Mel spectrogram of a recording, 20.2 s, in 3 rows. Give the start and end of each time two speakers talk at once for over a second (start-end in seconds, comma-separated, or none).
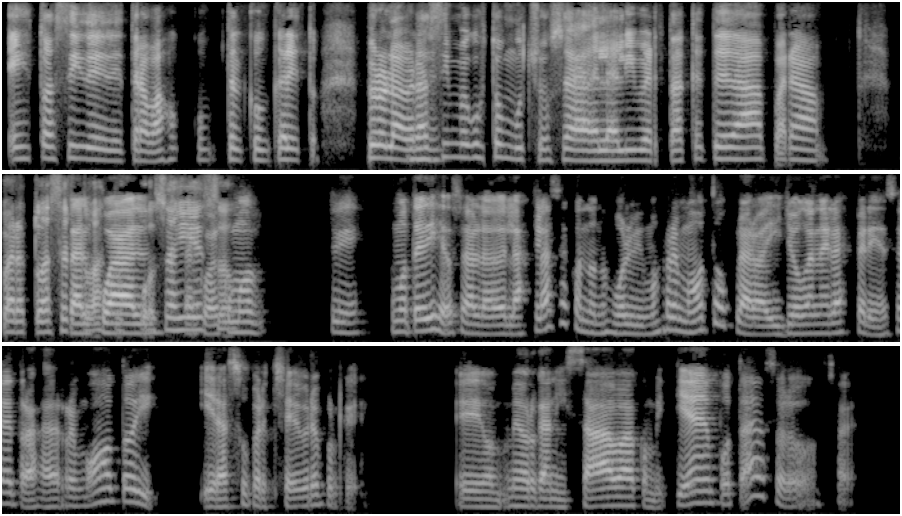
7.2-8.6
